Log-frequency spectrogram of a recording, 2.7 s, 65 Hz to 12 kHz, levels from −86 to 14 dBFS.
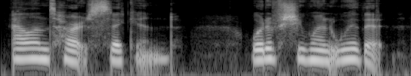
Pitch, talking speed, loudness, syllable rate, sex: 195 Hz, 195 wpm, -15 LUFS, 5.9 syllables/s, female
